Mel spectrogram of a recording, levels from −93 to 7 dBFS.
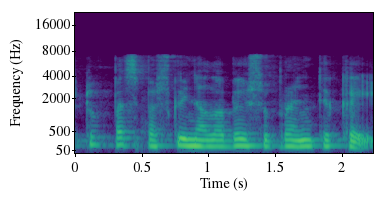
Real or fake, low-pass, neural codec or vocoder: fake; 7.2 kHz; codec, 16 kHz, 16 kbps, FreqCodec, smaller model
